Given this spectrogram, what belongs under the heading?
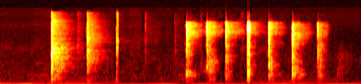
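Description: A few sharp hand claps at a Toastmasters club meeting, three spaced claps followed by a quicker run of seven, crisp and close, from only one or two people rather than a full room.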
